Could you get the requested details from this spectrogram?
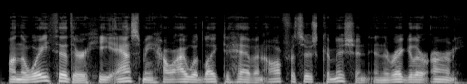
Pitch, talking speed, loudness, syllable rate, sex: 110 Hz, 255 wpm, -19 LUFS, 6.5 syllables/s, male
